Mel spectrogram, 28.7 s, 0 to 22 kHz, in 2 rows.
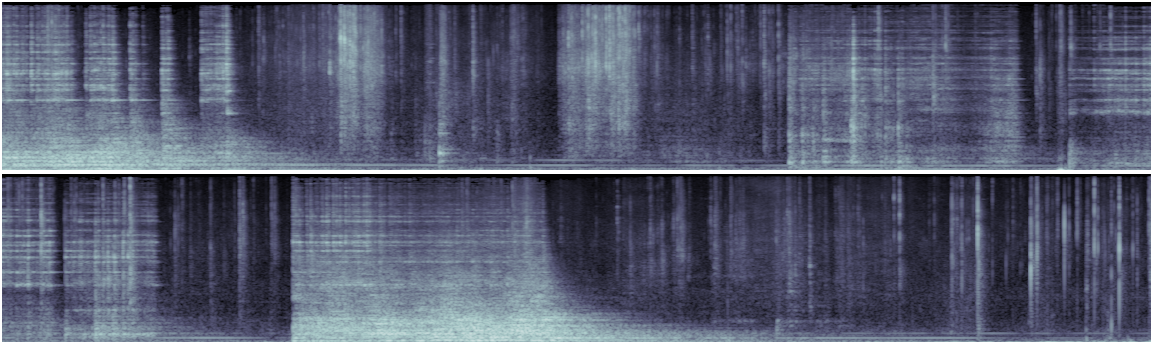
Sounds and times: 3.6s dry leaves 5.3s
6.2s dry leaves 9.7s

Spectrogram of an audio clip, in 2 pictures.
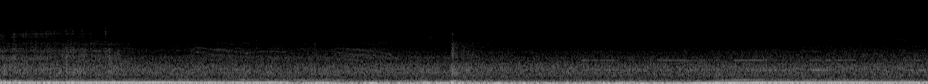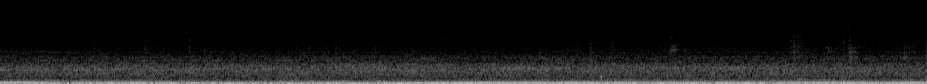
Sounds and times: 0.0s drone and hum of machines 18.5s
0.0s motorway 18.5s
0.0s south west wind 18.5s

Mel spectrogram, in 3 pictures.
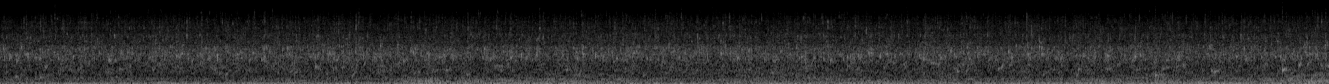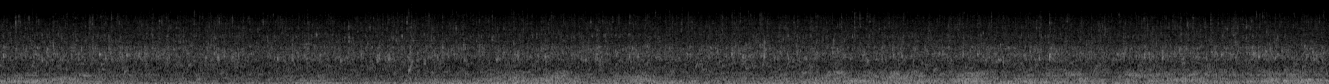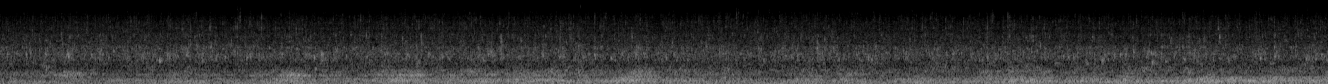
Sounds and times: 0.0s waterflow 39.8s
12.9s plane above 39.8s

